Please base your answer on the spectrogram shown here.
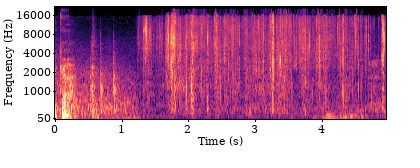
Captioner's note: plastic crinkling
